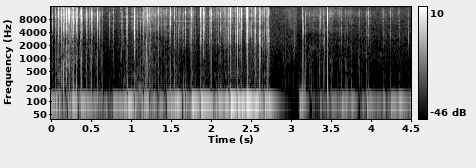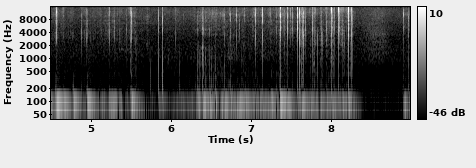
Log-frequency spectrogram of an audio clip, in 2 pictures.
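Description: Long pink acrylic nails slowly scratch the metal mesh grille of a black USB microphone. The scratching comes through as a deep, throbbing low rumble with faint crackly texture, loudest in the first few seconds. It briefly drops out near the three-second mark, then continues more softly before fading near the end.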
